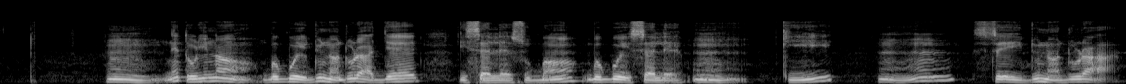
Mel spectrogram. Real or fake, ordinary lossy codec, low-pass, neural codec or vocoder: fake; none; none; codec, 16 kHz, 8 kbps, FreqCodec, larger model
